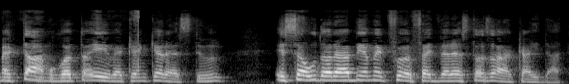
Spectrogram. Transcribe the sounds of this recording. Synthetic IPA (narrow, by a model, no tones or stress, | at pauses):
mɛk̚t̪aːmoɡɒt̪ːɒeːvɛkɛŋkɛɾɛst̪yl | eʃsɒud̪ɒɾaːbijɒmɛkfølfɛɟvɛɾɛst̪ɛɒzalkaid̪a̰ːt̪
